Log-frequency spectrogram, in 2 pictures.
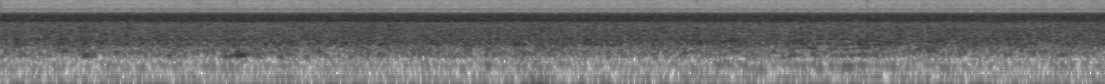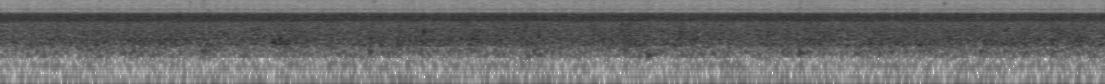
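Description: Creek water running over rocks, a steady, even rush with no breaks.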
